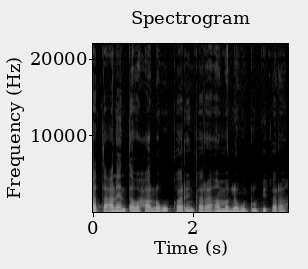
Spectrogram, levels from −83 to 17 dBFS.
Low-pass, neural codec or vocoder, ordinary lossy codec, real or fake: none; none; none; real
